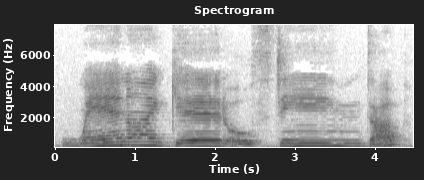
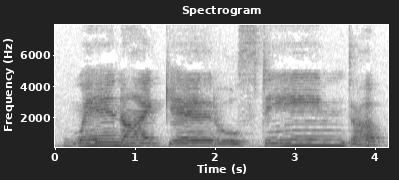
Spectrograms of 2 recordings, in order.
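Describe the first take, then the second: The two takes are said the same way.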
